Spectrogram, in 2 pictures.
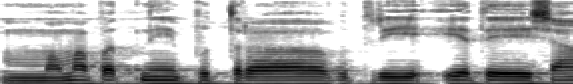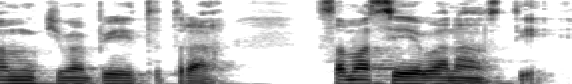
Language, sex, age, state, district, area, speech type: Sanskrit, male, 45-60, Karnataka, Shimoga, urban, spontaneous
